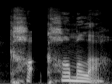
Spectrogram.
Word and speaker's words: Kamala: Kamala. Kamala Harris. Kamala. Like Pamela. Like comma chameleon.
